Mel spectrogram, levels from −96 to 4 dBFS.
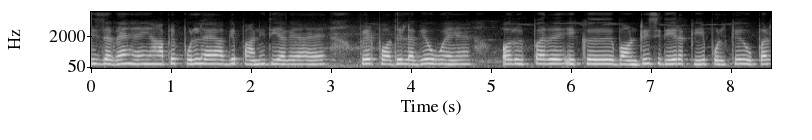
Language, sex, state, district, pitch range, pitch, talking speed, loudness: Hindi, female, Jharkhand, Sahebganj, 220-235 Hz, 230 Hz, 205 wpm, -16 LUFS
